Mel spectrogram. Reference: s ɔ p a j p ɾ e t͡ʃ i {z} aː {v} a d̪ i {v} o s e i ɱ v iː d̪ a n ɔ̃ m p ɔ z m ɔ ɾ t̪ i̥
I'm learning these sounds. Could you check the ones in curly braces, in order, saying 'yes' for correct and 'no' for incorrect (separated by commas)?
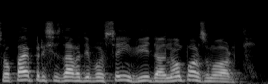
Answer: yes, yes, yes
